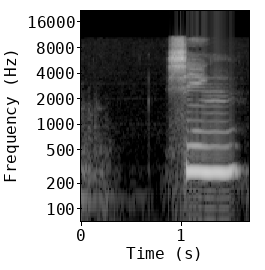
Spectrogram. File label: "xin1", pinyin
